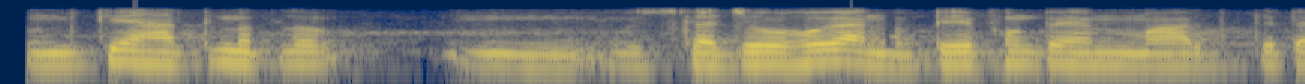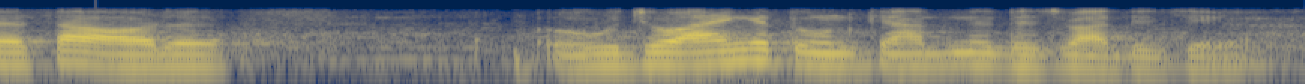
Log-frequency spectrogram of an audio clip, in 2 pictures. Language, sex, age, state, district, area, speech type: Hindi, male, 18-30, Bihar, Vaishali, rural, conversation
